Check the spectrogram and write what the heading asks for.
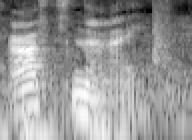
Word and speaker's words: Othni: The sons of Shimna, Othni and, Othni, that's a long I, Othni,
